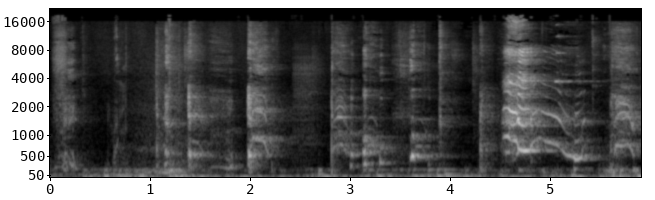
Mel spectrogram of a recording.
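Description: Coughing after inhaling water: a run of harsh, irregular coughs and throat-clearing sputters with strained, voiced gasps between them, growing loudest near the end.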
